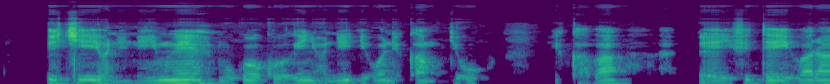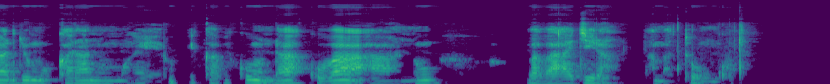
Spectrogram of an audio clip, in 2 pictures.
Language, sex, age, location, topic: Kinyarwanda, male, 25-35, Kigali, agriculture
